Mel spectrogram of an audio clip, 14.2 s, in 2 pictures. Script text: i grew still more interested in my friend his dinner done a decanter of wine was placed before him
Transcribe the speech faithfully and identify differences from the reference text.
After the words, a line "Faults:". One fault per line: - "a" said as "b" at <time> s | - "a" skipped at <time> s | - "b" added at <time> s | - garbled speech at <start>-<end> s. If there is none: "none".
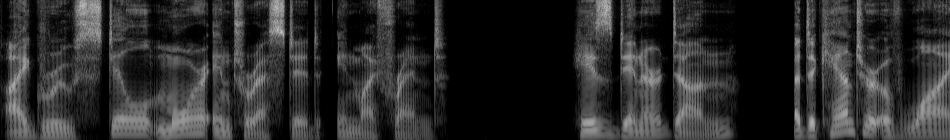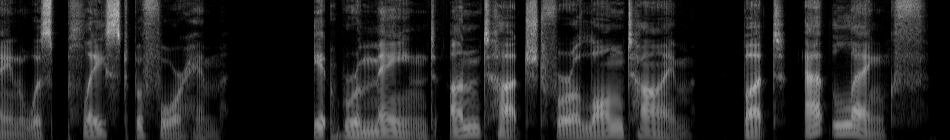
i grew still more interested in my friend his dinner done a decanter of wine was placed before him it remained untouched for a long time but at length
Faults:
- "it remained untouched for a long time but at length" added at 9.4 s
